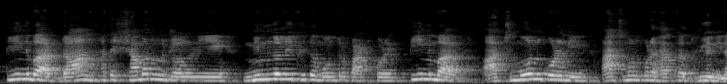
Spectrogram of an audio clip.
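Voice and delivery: ordinary talk, nothing marked

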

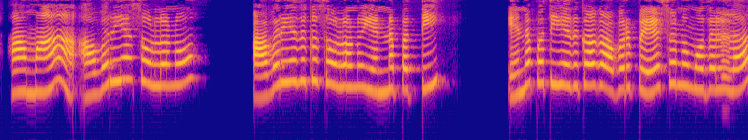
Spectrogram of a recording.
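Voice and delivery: hurt and angry, throw the questions back; offended outburst. Acted.

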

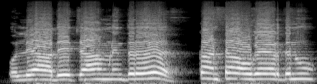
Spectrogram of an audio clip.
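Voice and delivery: impatient call across the house. Acted. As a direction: shout for Maninder to bring the tea. Husband calls wife for tea.

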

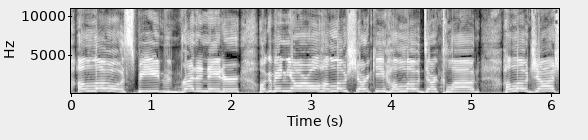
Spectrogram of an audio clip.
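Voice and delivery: high, chirpy hellos to each name; bright streamer greetings. Acted. Streamer greeting chat names one by one, high and chirpy.

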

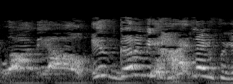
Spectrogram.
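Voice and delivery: very high, delighted yell; excited shout. Retold or imitated. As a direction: announce the good news in a high cry. Reading the AccuWeather forecast.

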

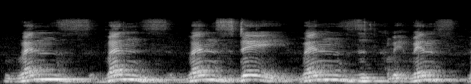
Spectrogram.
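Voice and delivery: "वेंसडे" drawn out as wens-day; model pronunciation. Shown as a demonstration. Teacher modelling the weekday for learners, model pronunciation. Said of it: "उच्चारण इस तरह से होता".

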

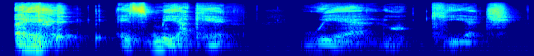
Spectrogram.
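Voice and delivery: very soft, slow, whispered mockery. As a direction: breathe it out like a lame villain. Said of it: "next scene".

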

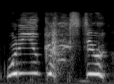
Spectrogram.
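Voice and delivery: hammed-up disbelief at the crowd; mock outrage. Finding villagers crammed in one room, high shocked shout.

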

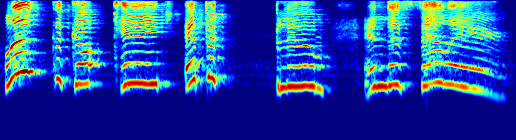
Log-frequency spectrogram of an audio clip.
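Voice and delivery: very high, squeaky narration; high cartoon voice. Reading fan fiction to friends, squeaky cartoon voice.

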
